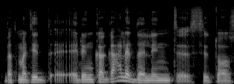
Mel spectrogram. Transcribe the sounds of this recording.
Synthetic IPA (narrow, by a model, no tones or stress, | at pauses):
bʲɛt̪mɐt̪ʲiːt̪ɾʲɪŋkɐɡɑːlʲɪd̪ɐlʲɪnʲt̪ʲɪ̰sit̪oːs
